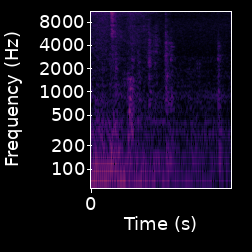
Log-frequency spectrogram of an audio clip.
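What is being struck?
Nothing is struck.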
